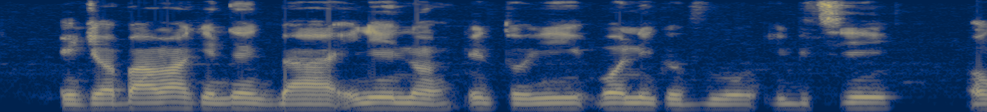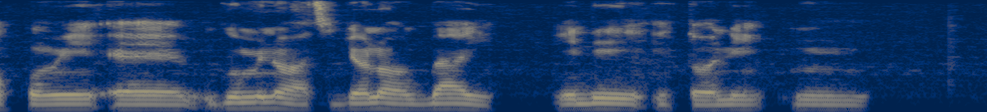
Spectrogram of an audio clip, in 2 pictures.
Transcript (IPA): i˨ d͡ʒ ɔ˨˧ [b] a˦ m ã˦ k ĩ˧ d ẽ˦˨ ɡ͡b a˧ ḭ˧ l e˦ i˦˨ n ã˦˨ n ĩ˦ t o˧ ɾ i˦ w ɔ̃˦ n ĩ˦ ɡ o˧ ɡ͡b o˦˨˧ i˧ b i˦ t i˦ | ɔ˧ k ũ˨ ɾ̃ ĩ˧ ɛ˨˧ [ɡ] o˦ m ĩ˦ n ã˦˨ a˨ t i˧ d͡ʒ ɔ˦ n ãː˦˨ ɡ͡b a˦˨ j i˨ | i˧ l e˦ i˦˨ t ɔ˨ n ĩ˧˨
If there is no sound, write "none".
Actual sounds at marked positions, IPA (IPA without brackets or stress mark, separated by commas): b, ɡ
